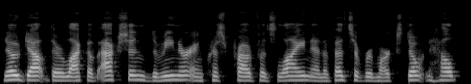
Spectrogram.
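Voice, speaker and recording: A woman's voice: medium pitch, steady tone, normal speed, a bit bright, smooth, no echo. Emphatic woman livestream commentator, dry close sound. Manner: emphatic, repeats key words for effect; opinionated, informal asides between read passages. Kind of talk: live commentary, reading statements aloud to chat.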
